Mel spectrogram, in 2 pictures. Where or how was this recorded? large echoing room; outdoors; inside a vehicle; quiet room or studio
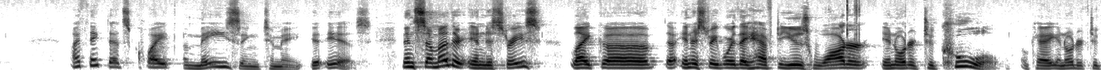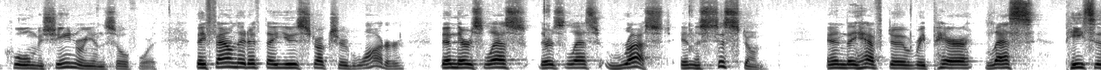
large echoing room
